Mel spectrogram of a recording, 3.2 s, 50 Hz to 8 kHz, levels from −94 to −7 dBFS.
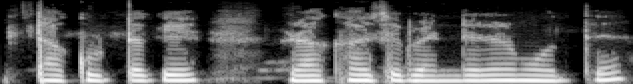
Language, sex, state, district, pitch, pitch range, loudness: Bengali, female, West Bengal, North 24 Parganas, 190 Hz, 185-200 Hz, -15 LUFS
